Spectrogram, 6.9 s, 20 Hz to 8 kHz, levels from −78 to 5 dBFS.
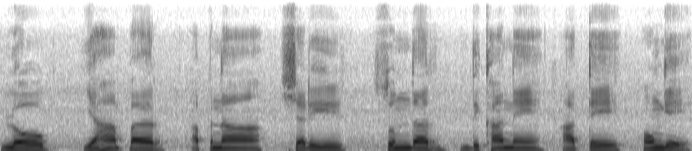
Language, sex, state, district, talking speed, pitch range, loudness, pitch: Hindi, male, Madhya Pradesh, Dhar, 80 wpm, 125-135 Hz, -13 LUFS, 130 Hz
